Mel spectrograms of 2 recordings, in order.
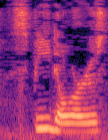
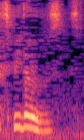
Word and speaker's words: Speedors: There's kind of the smaller ones which they call speedors. Speedors? Yes, I'm not being retarded. I'm actually pronouncing that right. Not speedos. Speedos.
